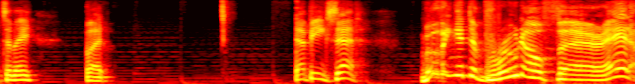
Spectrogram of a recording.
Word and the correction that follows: Ferreira: However, when it comes to somebody like Bruno Ferreira, we make an H sound for the R.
